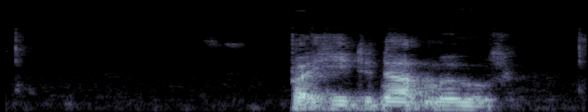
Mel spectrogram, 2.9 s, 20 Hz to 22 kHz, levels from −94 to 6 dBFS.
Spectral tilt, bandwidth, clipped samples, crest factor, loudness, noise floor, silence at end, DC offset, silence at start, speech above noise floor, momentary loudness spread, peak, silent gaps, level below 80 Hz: -7.5 dB/octave; 7.4 kHz; under 0.1%; 22 dB; -25 LUFS; -81 dBFS; 0.45 s; under 0.1%; 1.45 s; 57 dB; 8 LU; -6 dBFS; none; -64 dBFS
